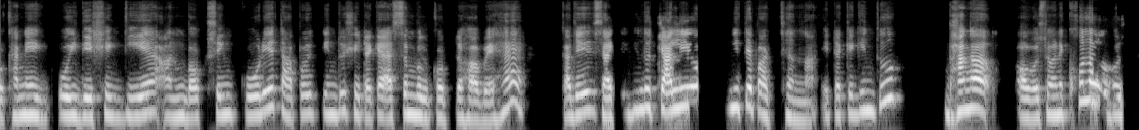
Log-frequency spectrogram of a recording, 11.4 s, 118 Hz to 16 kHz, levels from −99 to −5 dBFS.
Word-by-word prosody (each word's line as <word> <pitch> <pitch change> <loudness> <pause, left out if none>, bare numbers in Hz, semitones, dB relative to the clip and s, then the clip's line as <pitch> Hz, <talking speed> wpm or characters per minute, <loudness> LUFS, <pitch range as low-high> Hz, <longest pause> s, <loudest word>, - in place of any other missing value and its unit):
ওখানে 205 +2 -2 0.3
ওই 205 0 +3
দেশে 200 +2 -1 0.2
গিয়ে 205 +2 0 0.2
আনবক্সিং 200 +1 -3 0.2
করে 215 +5 +2
তারপর 215 +1 -3 0.2
কিন্তু 220 0 -3
সেটাকে 200 -1 -2
assemble 215 -2 0
করতে 195 0 -1
হবে। 170 -1 0
হ্যাঁ? 345 +6 +1 0.4
কাজেই 220 +4 +2
সাইকেল 200 +2 +1
কিন্তু 270 +2 +3
চালিয়েও 285 +4 +6 0.4
নিতে 280 +1 +4
পারছেন 205 -2 -3
না। - - -7 0.2
এটাকে 210 +2 -5
কিন্তু 250 +5 0 0.7
ভাঙা 260 +3 +7 0.4
অবস্থা 190 +1 +1
মানে 215 0 0
খোলা 360 0 +4
অবছ 210 -2 -3
210 Hz, 140 wpm, -22 LUFS, 200-245 Hz, 0.7 s, ভাঙা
